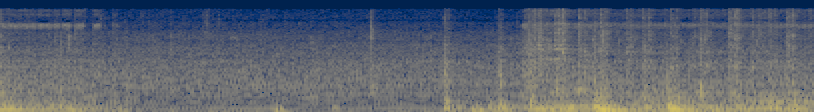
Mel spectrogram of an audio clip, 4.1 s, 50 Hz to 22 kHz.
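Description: Mariner 8 HP (Yamaha-built) two-cylinder two-stroke outboard idling, then shut off about half a second in and running down. After a single knock, it is pull-started a little after two seconds and catches at once, settling back to a steady idle; a sign of an easy-starting motor in good tune.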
